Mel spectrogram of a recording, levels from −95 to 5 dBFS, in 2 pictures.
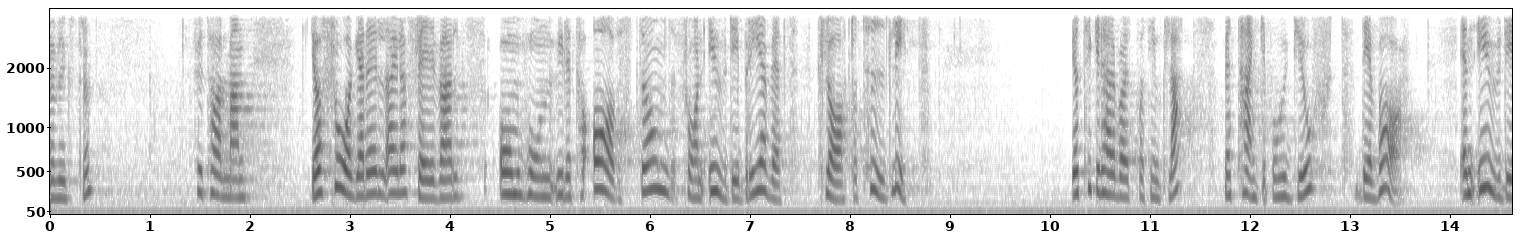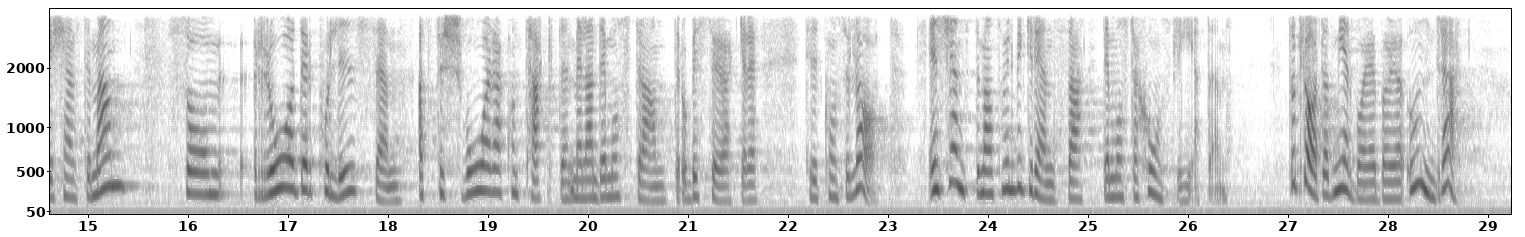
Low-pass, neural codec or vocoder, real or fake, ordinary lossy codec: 3.6 kHz; none; real; none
